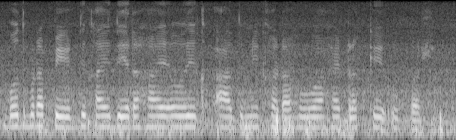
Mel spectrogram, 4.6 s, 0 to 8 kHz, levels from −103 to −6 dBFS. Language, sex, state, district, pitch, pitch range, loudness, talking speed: Hindi, female, Punjab, Kapurthala, 190 Hz, 190-200 Hz, -22 LUFS, 210 wpm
